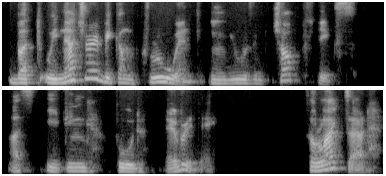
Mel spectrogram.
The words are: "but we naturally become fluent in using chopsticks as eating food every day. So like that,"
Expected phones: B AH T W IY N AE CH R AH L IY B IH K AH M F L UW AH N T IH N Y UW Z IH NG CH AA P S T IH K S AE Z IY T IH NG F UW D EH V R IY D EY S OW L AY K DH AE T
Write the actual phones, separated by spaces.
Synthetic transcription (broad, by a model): B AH T W IY N AE CH R AH L IY B IH K AH M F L UW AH N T IH N Y UW Z IH NG CH AA P S T IH K S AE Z IY T IH NG F UW D EH V R IY D EY S OW L AY K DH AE T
